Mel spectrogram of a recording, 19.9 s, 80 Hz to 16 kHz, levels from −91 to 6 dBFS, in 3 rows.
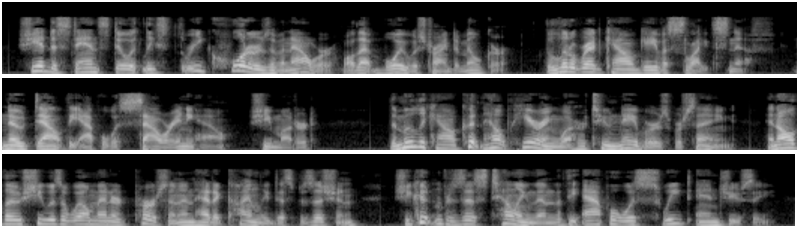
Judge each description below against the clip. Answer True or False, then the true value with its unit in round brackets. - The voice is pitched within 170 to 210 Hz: False (140 Hz)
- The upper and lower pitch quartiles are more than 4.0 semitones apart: True (5.2 semitones)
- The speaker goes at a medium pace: False (225 wpm)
